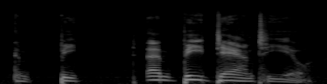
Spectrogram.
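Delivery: low, quiet, dropped voice. Narrating Roland's parting line before they mount up, in a lowered voice. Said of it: "lowers his voice and says".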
